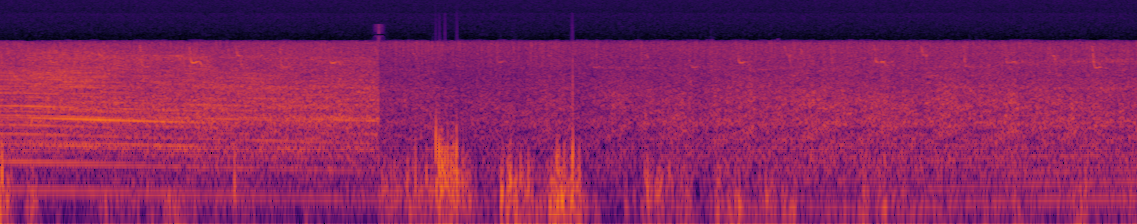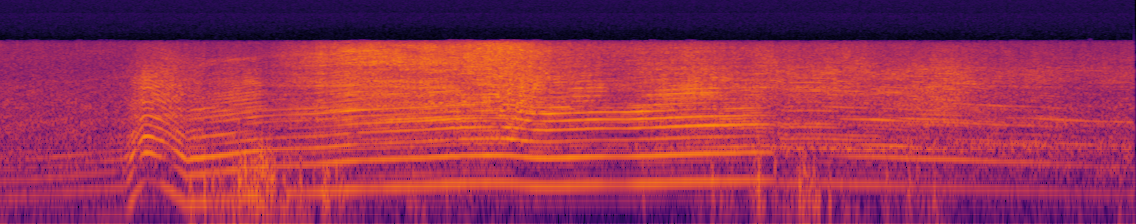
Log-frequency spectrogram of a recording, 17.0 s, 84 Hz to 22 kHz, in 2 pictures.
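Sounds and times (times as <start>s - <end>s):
engine revving: 7.9s - 16.7s.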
